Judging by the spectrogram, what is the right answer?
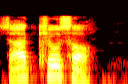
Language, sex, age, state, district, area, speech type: Odia, male, 45-60, Odisha, Kalahandi, rural, read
